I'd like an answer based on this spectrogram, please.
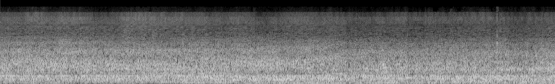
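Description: Fiat-based minibus moving along a town street with traffic noise: a steady rushing sound with a steady hum running under it.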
